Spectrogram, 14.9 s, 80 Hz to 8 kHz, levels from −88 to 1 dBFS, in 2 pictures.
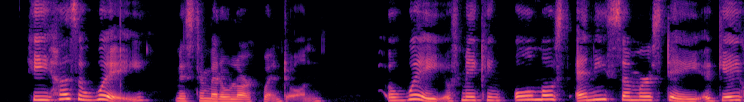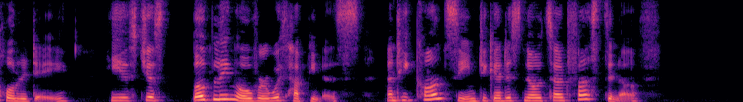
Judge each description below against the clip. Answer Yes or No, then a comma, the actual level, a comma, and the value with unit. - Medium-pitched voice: No, very high, 250 Hz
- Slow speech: No, average, 150 wpm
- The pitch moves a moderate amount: No, wide, 6.5 semitones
